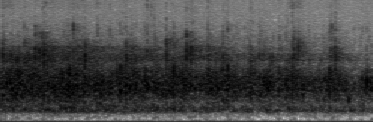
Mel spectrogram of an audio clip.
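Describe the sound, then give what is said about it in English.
An audience claps for Christian counseling, a dense, steady patter of many overlapping hand claps that stays fairly soft and even for a couple of seconds, with no one talking over it. “Yeah, we can clap for Christian counseling.”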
